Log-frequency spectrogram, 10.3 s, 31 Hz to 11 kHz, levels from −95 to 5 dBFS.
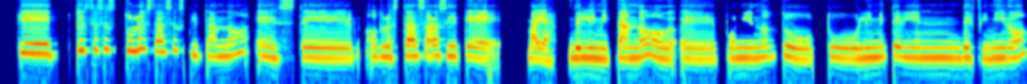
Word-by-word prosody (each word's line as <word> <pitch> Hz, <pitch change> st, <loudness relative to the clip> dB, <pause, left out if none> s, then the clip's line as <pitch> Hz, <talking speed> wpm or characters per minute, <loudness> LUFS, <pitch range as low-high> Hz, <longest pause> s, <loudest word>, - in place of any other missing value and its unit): que 265 Hz, -3 st, +4 dB
tú 335 Hz, -, -1 dB
estás 340 Hz, +1 st, -1 dB
ex 350 Hz, -1 st, -3 dB
tú 330 Hz, -, +1 dB
lo 345 Hz, -, +4 dB
estás 310 Hz, -4 st, 0 dB
explicando, 235 Hz, -3 st, -4 dB
este, 195 Hz, -2 st, -2 dB
o 215 Hz, -, -5 dB
lo 215 Hz, 0 st, 0 dB
estás 225 Hz, +2 st, +3 dB
ahora 230 Hz, +2 st, +4 dB
sí 225 Hz, -1 st, -1 dB
que, 200 Hz, -4 st, +1 dB, 0.3 s
vaya, 180 Hz, -3 st, +2 dB
delimitando 195 Hz, +2 st, +3 dB
o, 195 Hz, -6 st, +2 dB
eh, 180 Hz, -1 st, -4 dB
poniendo 195 Hz, +2 st, -2 dB
tu 190 Hz, -6 st, 0 dB
tu 195 Hz, -3 st, -1 dB
límite 205 Hz, +4 st, 0 dB
bien 200 Hz, -1 st, -1 dB
definido 195 Hz, +2 st, -1 dB
205 Hz, 145 wpm, -24 LUFS, 195-230 Hz, 0.3 s, que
